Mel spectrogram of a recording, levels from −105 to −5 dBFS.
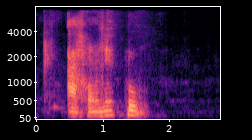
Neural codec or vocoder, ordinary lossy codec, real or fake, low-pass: codec, 16 kHz in and 24 kHz out, 1.1 kbps, FireRedTTS-2 codec; AAC, 32 kbps; fake; 7.2 kHz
